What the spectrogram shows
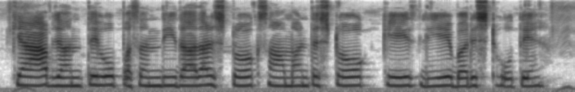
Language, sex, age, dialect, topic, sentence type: Hindi, female, 18-24, Kanauji Braj Bhasha, banking, statement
